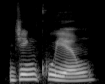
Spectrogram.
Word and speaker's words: Dziękuję: Dziękuję. Thank you. Dziękuję. Dziękuję is just thank you. Yet it's quite difficult to pronounce.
